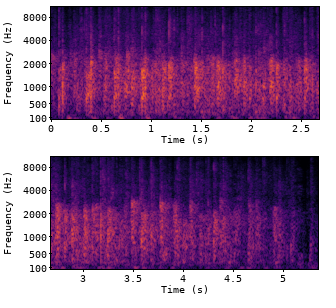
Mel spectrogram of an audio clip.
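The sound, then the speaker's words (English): An audience at a Manasquan Board of Education meeting applauds the Board of Education steadily, dense overlapping claps forming a loud, continuous wash that holds for several seconds before tapering slightly at the end. No one speaks. “I'm going to ask everyone out there tonight to give the Board of Education a round of applause.”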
